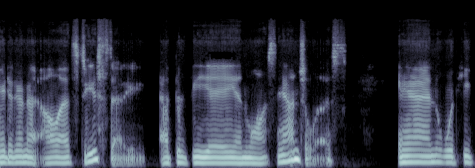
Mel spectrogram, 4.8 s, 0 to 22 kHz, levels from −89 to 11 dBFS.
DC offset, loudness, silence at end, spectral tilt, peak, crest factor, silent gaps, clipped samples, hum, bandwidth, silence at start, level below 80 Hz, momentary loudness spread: under 0.1%; -15 LUFS; 0 s; -6 dB/octave; 0 dBFS; 14 dB; none; under 0.1%; none; 12 kHz; 0 s; -58 dBFS; 13 LU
